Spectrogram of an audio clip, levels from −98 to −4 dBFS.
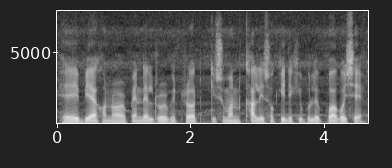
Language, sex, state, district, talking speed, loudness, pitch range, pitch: Assamese, male, Assam, Hailakandi, 130 wpm, -22 LUFS, 110-115 Hz, 110 Hz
